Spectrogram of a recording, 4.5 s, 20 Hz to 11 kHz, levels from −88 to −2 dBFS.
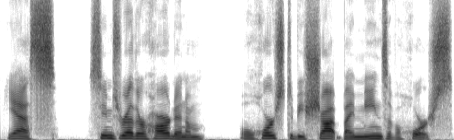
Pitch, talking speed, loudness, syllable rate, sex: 175 Hz, 200 wpm, -19 LUFS, 5.0 syllables/s, female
